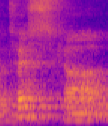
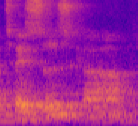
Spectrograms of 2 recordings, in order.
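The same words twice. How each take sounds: First: "Tess'" said with no extra syllable; mock wrong form. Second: Said in the usual way. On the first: Shown as a demonstration. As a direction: demo the wrong "Tess' car". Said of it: "we don't say Tess' car". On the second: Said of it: "we say Tess's car".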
